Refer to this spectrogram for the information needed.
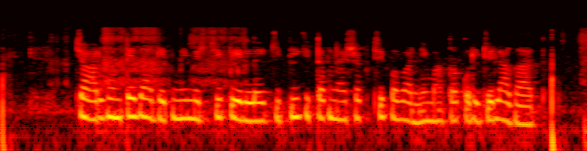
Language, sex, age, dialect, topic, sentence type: Marathi, female, 18-24, Southern Konkan, agriculture, question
